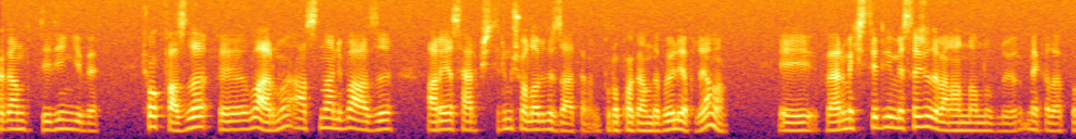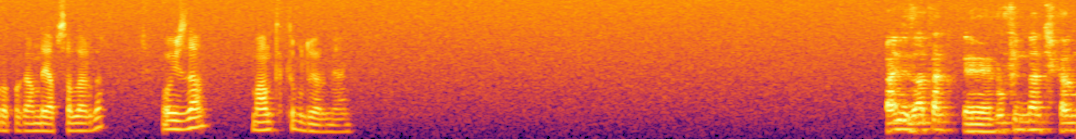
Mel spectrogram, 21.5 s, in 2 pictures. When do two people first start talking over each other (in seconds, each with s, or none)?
none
